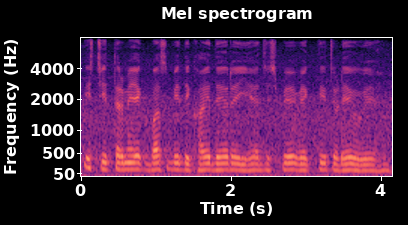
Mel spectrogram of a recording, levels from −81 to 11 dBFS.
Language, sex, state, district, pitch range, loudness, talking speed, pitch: Hindi, male, Gujarat, Valsad, 135-145 Hz, -16 LUFS, 215 wpm, 140 Hz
